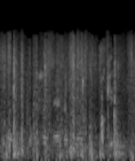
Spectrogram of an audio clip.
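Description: Scuffling of a close physical struggle: many quick knocks, bumps and clothing rustle, with short bits of voice mixed in.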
